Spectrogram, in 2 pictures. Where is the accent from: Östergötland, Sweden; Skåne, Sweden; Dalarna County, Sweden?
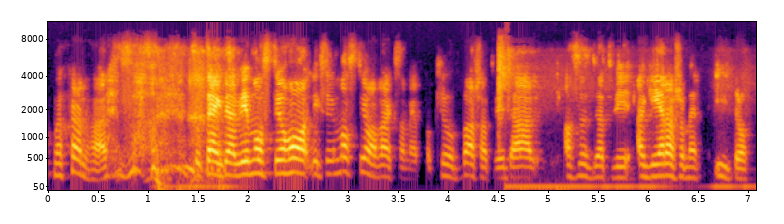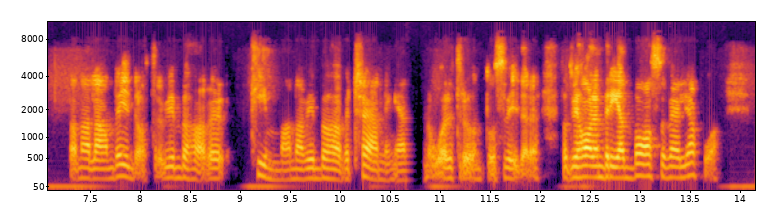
Östergötland, Sweden; Finspång; när jag växte upp i Finspång, då kunde jag ta med en bollväska ut på ett hål och ställa mig och slå bollar.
